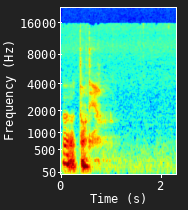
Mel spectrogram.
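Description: A woman's brief hesitant "euh", then near silence: room tone.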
